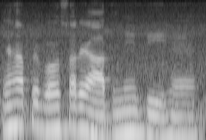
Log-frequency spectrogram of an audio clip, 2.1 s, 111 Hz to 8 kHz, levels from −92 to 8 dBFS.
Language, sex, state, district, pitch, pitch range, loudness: Hindi, male, Jharkhand, Ranchi, 135 Hz, 120-160 Hz, -15 LUFS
